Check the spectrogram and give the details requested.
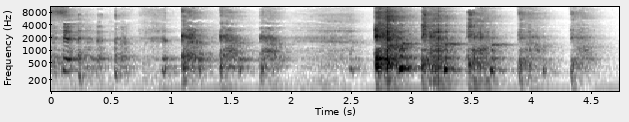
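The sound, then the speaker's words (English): A sick person coughs repeatedly, a rapid string of harsh, raspy bursts that grows louder and more forceful midway before tapering off, with no talking. “So if I start to lose my voice or start coughing, you'll know why.”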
